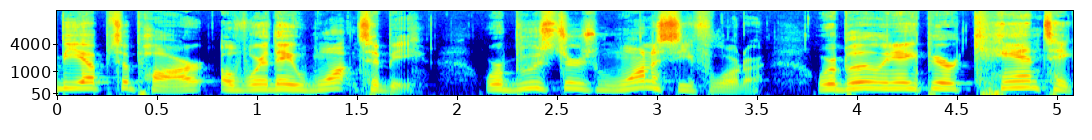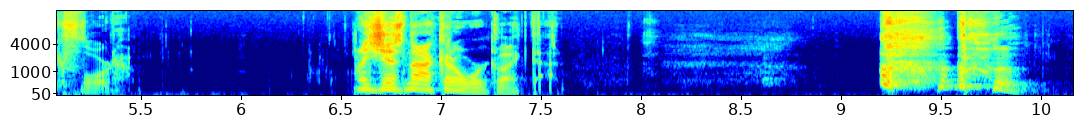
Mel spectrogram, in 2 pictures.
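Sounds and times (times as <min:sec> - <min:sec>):
speech: 0:00.0 - 0:05.5, 0:06.6 - 0:07.6, 0:09.5 - 0:10.0
person coughing: 0:09.2 - 0:10.1.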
